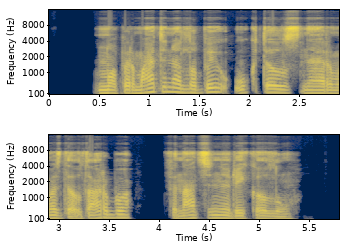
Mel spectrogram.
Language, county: Lithuanian, Klaipėda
